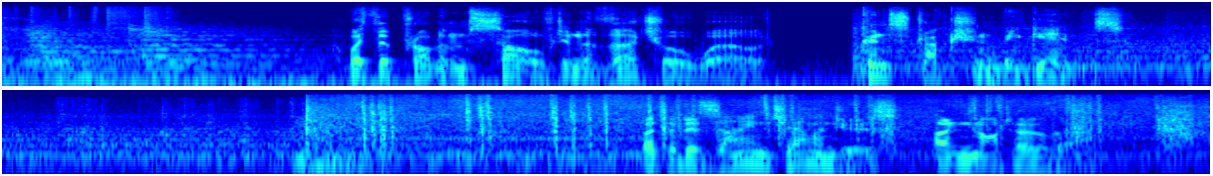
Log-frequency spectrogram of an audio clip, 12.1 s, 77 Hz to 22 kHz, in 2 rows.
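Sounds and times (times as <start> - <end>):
background music: 0.0 - 1.8
electric arc welding crackling: 7.5 - 12.0.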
